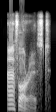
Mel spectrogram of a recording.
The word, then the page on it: afforest: British English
